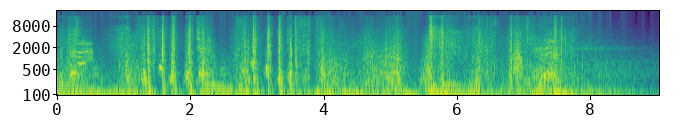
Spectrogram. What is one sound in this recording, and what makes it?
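Heavy punches land with loud thuds and whooshes.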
